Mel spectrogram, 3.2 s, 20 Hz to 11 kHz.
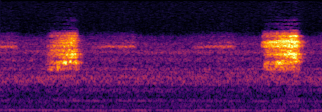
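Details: Owl at 8:34 PM, 24 January 2016, as the male hands his mate a third mouse; two separate hoarse, hissing rasps about two seconds apart, against a quiet low hum.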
